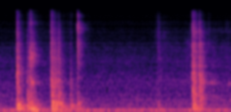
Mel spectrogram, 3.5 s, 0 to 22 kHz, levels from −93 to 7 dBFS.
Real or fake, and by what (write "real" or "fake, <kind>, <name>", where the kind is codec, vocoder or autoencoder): fake, autoencoder, DAC-VAE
